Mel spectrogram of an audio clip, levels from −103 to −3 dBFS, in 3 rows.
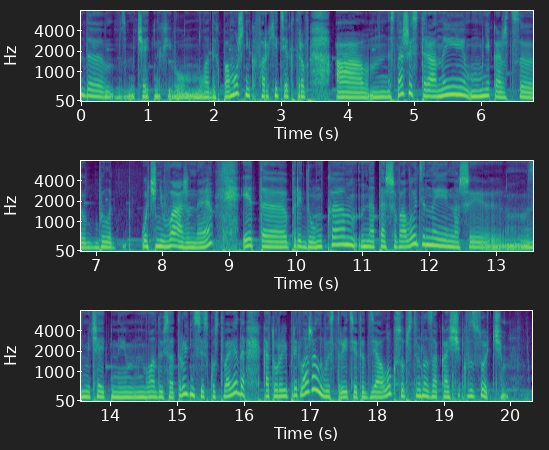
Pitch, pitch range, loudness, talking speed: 185 Hz, 165-205 Hz, -26 LUFS, 95 wpm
